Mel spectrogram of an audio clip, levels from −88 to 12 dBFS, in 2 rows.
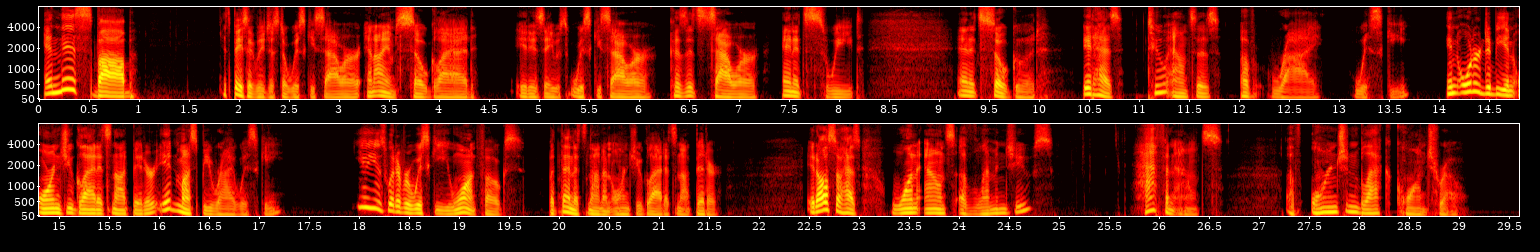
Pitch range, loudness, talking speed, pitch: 95-140 Hz, -22 LUFS, 175 wpm, 115 Hz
